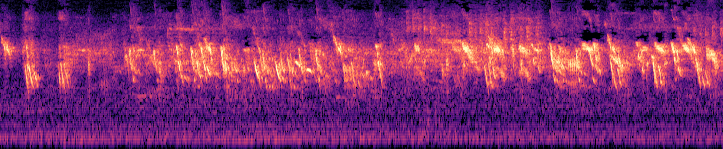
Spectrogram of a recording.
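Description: Small songbirds chirping busily: many short, quick, downward-sliding chirps overlapping, getting denser about a second in.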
